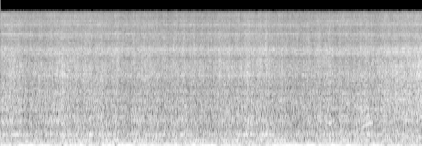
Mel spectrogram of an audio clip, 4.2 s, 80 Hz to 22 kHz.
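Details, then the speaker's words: 1999 Chaparral 1930 SS boat with a Mercruiser V8, warming up, in neutral: low, even burble with a steady beat and no misses, knocks or surging, idling right at the 650 rpm spec printed on the air cleaner; normal idle. "i like how it has the idle rpm and neutral on their 650 let's do our idling at right now dude that's dead on that is dead on man"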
